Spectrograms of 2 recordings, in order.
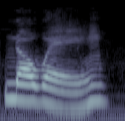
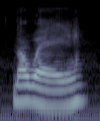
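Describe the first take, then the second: No difference in how they are said.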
